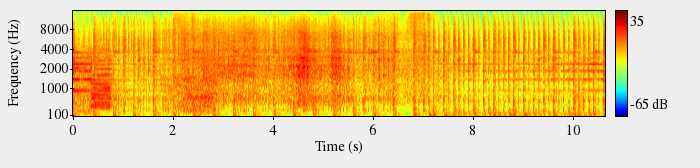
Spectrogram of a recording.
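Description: Commuter train's horn cutting off just after the start, then the train's coaches rushing past close by, loudest about four to five seconds in and fading away by about seven seconds. A steady drum beat runs underneath.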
